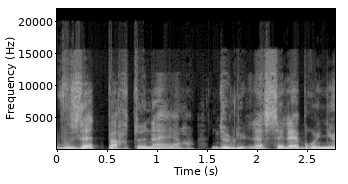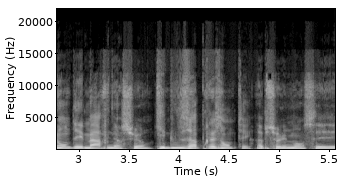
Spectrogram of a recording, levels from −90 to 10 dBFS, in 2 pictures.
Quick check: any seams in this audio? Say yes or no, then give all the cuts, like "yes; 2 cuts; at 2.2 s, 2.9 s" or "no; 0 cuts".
yes; 1 cut; at 1.5 s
